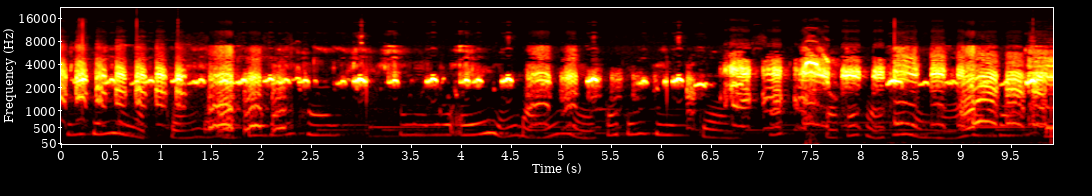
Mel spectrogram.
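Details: Terns in an August 2023 lure recording for night net-trapping of migrating birds give harsh, grating squawks and rising, nasal chatter in quick overlapping bursts, as though several birds call together.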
